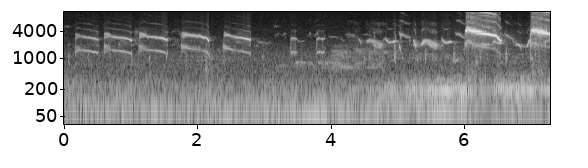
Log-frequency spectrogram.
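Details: Female Mi (laughingthrush) call used to draw in birds: evenly spaced, two-part falling whistles, then scattered softer chips, ending with two loud, harsh squeals.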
